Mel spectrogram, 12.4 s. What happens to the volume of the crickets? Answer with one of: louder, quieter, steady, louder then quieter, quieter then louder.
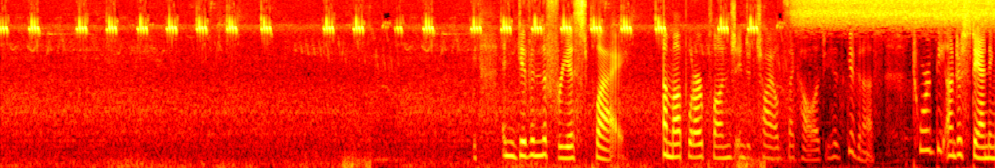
steady.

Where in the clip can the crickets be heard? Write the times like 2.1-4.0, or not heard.
0.0-12.4.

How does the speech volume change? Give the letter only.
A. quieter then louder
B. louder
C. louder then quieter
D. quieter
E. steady
A.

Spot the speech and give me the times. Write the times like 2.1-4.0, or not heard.
5.9-12.4.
